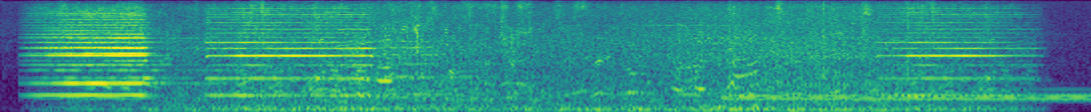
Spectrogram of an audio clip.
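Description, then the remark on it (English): Loud, sustained car horns blare continuously over dense traffic noise in a scene from the film The Italian Job, with a brief break near the start before the honking resumes and holds to the end, a busy street din underneath. “Right, traffic, horns, calm, meditation, Michael Caine in the Italian Job.”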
